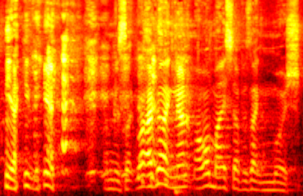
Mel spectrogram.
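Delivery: loud high giggly talk; laughing. Real, not acted. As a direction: laugh through the words. Laughing about chewing sounds.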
